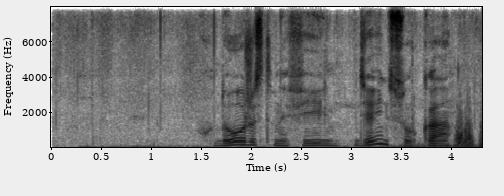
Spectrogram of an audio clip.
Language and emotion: Russian, sad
